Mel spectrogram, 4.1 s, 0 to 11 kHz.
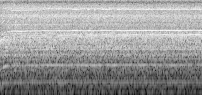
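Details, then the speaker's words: New Milwaukee M12 cordless grease gun priming a brand-new grease tube with an empty hose: steady high-pitched motor whine with clicking, no load change, pump still running dry; normal running, unprimed. "it may take a few more seconds because this is a brand new tube and nothing is inside the hose. I can hear it clicking now."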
